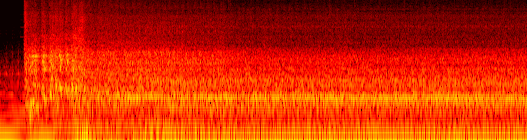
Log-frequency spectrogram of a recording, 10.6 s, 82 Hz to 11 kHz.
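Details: 2012 VW Jetta SportWagen TDI diesel after a timing belt and water pump change: cranks and catches within a second, then settles into a steady, even idle with a smooth clatter and no knocks or misses.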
